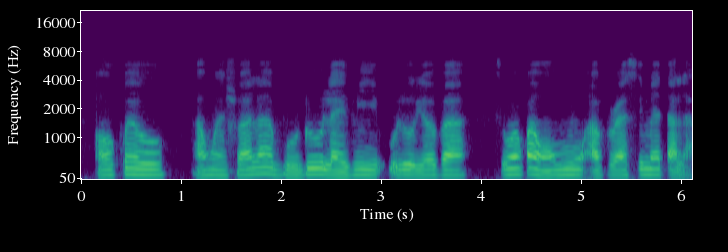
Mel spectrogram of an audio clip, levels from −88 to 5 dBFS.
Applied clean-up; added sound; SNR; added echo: neural mask model DeepFilterNet 3.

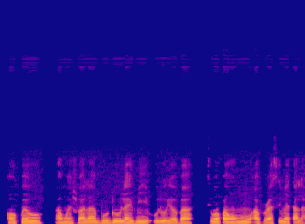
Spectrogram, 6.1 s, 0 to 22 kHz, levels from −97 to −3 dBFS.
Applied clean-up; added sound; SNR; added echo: none; none; none; none.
